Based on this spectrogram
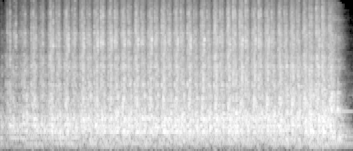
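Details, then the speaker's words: Podolsk sewing machine with a servo motor, sewing thick leather with thick shoe thread at speed; fast, even stitching clatter held steady, then a clean stop, no knocks; normal sewing at speed. "Теперь давайте попробуем сделать это на скорости."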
